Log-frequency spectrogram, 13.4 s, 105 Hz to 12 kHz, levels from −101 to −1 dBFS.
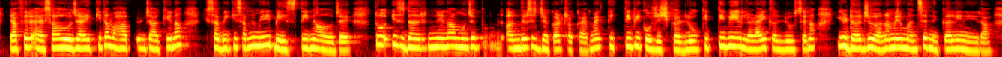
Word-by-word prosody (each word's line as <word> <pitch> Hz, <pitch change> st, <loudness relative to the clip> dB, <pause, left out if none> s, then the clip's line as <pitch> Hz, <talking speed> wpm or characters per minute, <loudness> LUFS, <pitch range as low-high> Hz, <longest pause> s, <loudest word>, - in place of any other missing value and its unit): या 210 Hz, -, +4 dB
फिर 245 Hz, +3 st, +2 dB
ऐसा 215 Hz, 0 st, 0 dB
हो 235 Hz, 0 st, +8 dB
जाए 225 Hz, 0 st, +3 dB
कि 255 Hz, -, -3 dB
ना -, -, +3 dB
वहाँ 225 Hz, -4 st, -1 dB
पे 230 Hz, -1 st, -3 dB
जा 220 Hz, -1 st, -2 dB
के 240 Hz, -, +3 dB
ना 280 Hz, +4 st, 0 dB, 0.4 s
सभी 225 Hz, -3 st, 0 dB
के 245 Hz, -, -4 dB
सामने 245 Hz, +2 st, -1 dB
मेरी 280 Hz, +2 st, +2 dB
बेइज़्ज़ती 215 Hz, +1 st, 0 dB
ना 230 Hz, -, +2 dB
हो 190 Hz, -3 st, -2 dB
जाए। 185 Hz, +1 st, +2 dB, 0.3 s
तो 300 Hz, 0 st, +1 dB
इस 280 Hz, -5 st, 0 dB
डर 235 Hz, -2 st, +2 dB
ने 250 Hz, 0 st, +2 dB
ना 260 Hz, +1 st, 0 dB
मुझे 250 Hz, 0 st, +2 dB, 0.4 s
अंदर 225 Hz, +1 st, +2 dB
से 255 Hz, +1 st, -2 dB
जकड़ 205 Hz, -2 st, -1 dB
रखा 190 Hz, -1 st, -5 dB
है। 180 Hz, -, -5 dB
मैं 235 Hz, +1 st, 0 dB
कित्ती 255 Hz, +1 st, -3 dB
भी 265 Hz, +1 st, -1 dB
कोशिश 205 Hz, -1 st, +1 dB
कर 195 Hz, -1 st, +1 dB
लूँ, 200 Hz, +1 st, -1 dB
कित्ती 240 Hz, +3 st, -3 dB
भी 265 Hz, 0 st, +2 dB
लड़ाई 210 Hz, -1 st, +1 dB
कर 225 Hz, -, -1 dB
लूँ 205 Hz, 0 st, -3 dB
उससे 205 Hz, +1 st, -4 dB
ना 235 Hz, +1 st, -2 dB, 0.3 s
ये 275 Hz, 0 st, +5 dB
डर 225 Hz, -2 st, +3 dB
जो 235 Hz, +2 st, +4 dB
है 195 Hz, -, -1 dB
ना 220 Hz, -, -1 dB
मेरे 240 Hz, +1 st, +3 dB
मन 215 Hz, -3 st, 0 dB
से -, -, +7 dB
निकल 210 Hz, -2 st, -1 dB
ही 220 Hz, -, 0 dB
नहीं 190 Hz, -3 st, -4 dB
रहा। 175 Hz, 0 st, -8 dB
230 Hz, 250 wpm, -25 LUFS, 205-250 Hz, 0.4 s, हो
